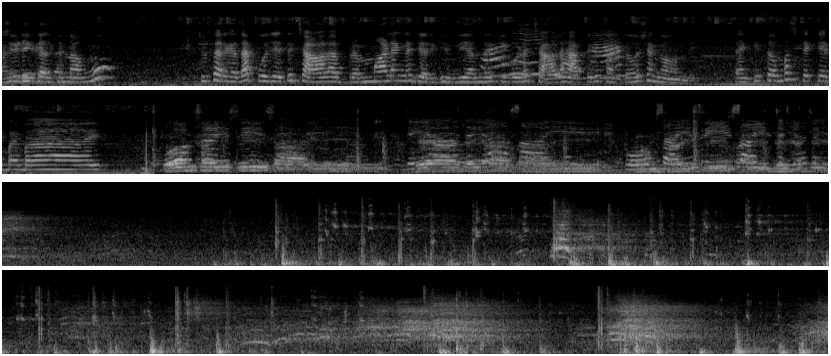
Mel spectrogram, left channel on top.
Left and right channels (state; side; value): different; both; correlation 0.00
